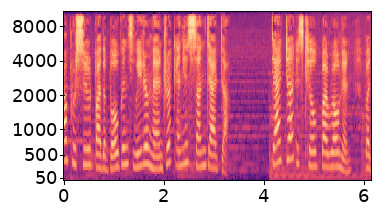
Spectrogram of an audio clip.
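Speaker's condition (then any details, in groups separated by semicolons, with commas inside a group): No condition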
